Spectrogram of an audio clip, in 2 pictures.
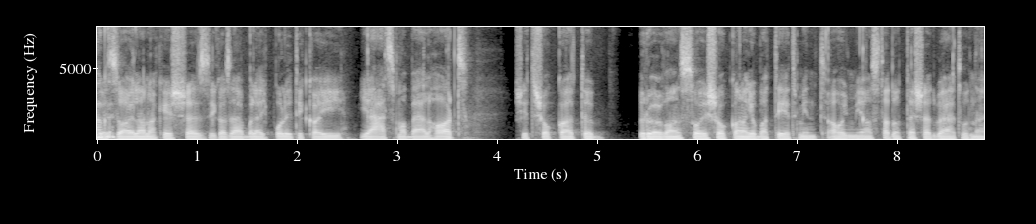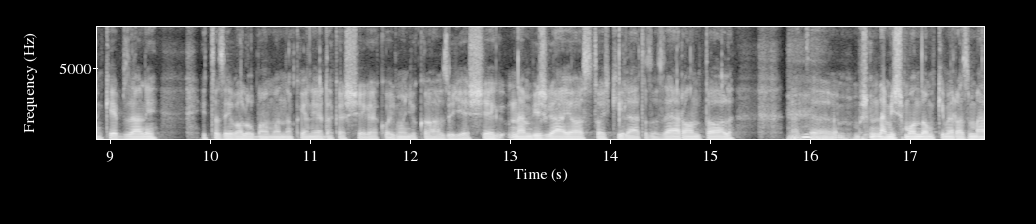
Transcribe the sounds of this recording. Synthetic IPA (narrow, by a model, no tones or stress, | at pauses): ozɒjlɒnɒkeːʃɛziɡɒzaːbolɛcpo̞lit̪ikɒijaːt̪smɒbɛlɦɒrt̪ | eʃit̪ʃo̞kːɒlt̪ø̞b | røːlvɒnsoːeːʃʃo̞kːɒlnɒɟo̞bːɒt̪eːt̪mint̪ʰɒɦo̞ɟmiɒst̪ɒd̪o̞t̪ːɛʃɛd̪̚bɛɛlt̪ud̪naːŋkːeːbzɛlniit̪ːɒzeːrvɒloːbɒɱvɒnːɒko̞jɒneːrd̪ɛkɛʃːḛːɡɛkho̞̰ɟmo̞ɲɟukɒzyɟḛːʃːeːɡnɛɱviʒɡaːjːɒɒst̪ho̞ckilaːt̪ozɒzɛɾʔɒnt̪ɒl | t̪ɛ̰ːt̪mo̞ʃt̪nɛmiʃmo̞nd̪o̞mkimɛɾɒzmaː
